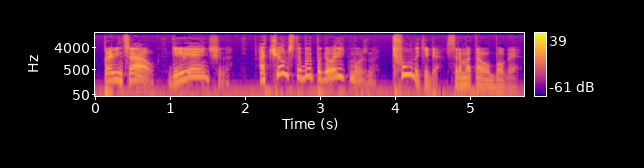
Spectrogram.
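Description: Man doing haughty tsar, grumbling, dismissive, gravelly voice, lively pitch. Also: fast, dry recording, clean studio sound, full character voice. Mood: grumbling scornful. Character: bored, haughty male tsar, grumbling and dry. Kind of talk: audiobook character voice.

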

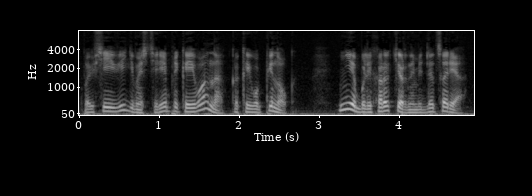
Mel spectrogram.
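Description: A man narrating a humorous story in an expressive, wry manner for an audiobook. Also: mid-range voice, fast talker, dry recording.

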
